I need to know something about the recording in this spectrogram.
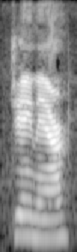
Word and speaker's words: Eyre: Jane Eyre.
